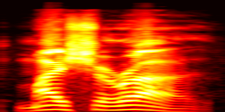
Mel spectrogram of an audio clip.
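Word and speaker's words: מעשר: It means a tenth in Hebrew, and it's pronounced Maishara.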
